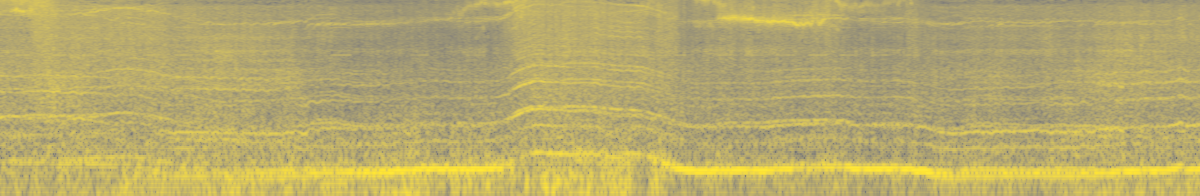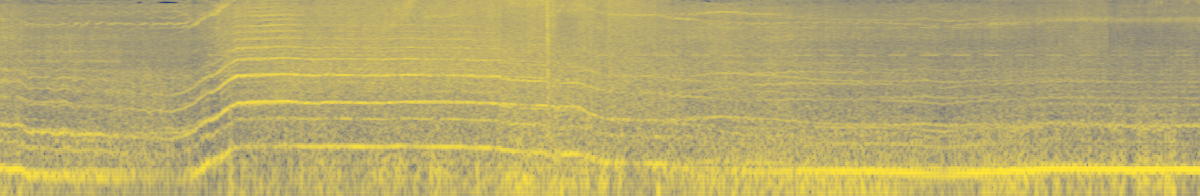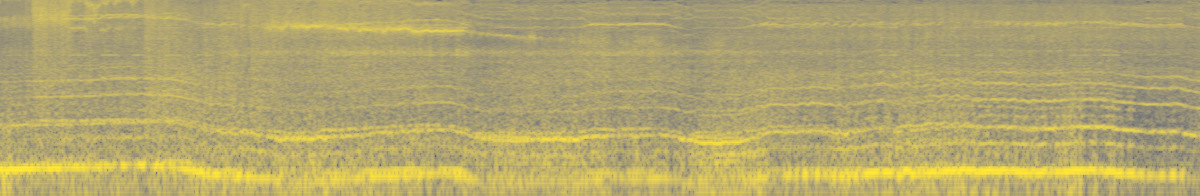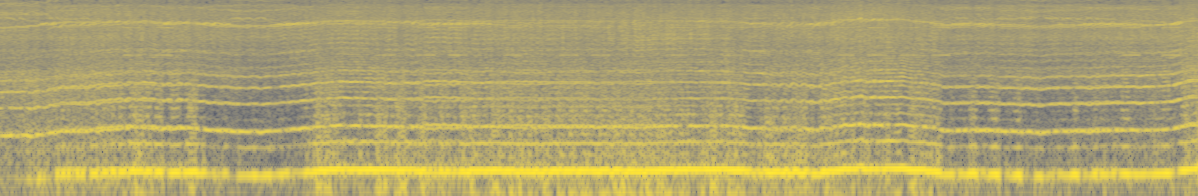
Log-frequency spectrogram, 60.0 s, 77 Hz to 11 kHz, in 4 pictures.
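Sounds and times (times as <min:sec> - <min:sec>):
model aircraft motor and propeller: 0:00.0 - 0:59.9.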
